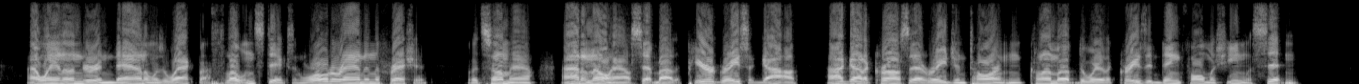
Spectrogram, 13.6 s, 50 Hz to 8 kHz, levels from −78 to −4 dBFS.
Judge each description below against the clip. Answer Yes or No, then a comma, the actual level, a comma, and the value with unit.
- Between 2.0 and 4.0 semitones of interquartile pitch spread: No, average, 4.4 semitones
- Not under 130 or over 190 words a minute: No, fast, 205 wpm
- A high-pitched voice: No, medium, 140 Hz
